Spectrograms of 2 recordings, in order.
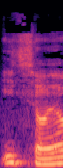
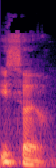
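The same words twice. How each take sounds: First: The word is drawn out with a questioning tune. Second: The word is said plainly as a statement. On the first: It asks whether something is there. "এটা একটু টেনে বলে" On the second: It states that something is there. "যদি প্রশ্ন না করে তখন বলবে"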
